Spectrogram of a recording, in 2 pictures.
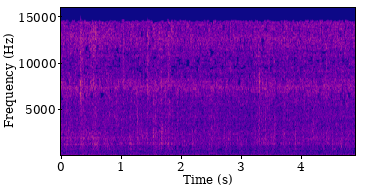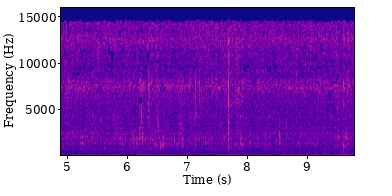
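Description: Food sizzles and bubbles in a pan.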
